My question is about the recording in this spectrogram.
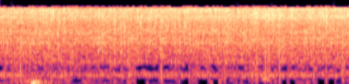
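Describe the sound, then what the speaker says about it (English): A chuck roast browning in a pressure cooker: steady, dense sizzling and spitting that continues without a break, close and fairly loud, with no voices. "You want to brown all the sides of your meat and get it nice dark color."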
